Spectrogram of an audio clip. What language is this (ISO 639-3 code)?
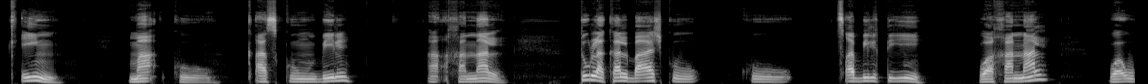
itz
